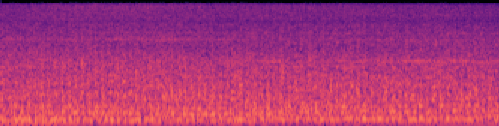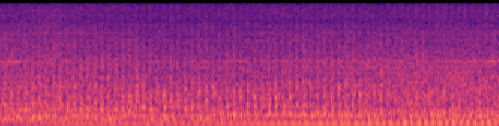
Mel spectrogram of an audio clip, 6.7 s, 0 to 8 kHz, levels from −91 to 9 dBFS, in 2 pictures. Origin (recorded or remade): recorded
